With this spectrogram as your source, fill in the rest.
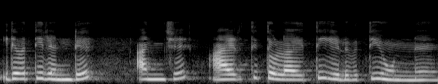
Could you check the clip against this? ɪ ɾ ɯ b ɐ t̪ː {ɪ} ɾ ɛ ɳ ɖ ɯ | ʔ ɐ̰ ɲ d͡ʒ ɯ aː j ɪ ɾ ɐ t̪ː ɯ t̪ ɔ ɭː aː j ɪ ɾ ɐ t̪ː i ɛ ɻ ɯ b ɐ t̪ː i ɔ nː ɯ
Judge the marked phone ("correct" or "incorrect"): incorrect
